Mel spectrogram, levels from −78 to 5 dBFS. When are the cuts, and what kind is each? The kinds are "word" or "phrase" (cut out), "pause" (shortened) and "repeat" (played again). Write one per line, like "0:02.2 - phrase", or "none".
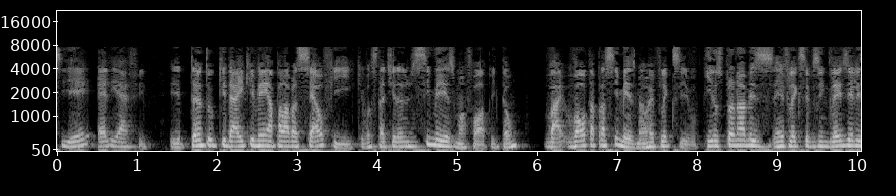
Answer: none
